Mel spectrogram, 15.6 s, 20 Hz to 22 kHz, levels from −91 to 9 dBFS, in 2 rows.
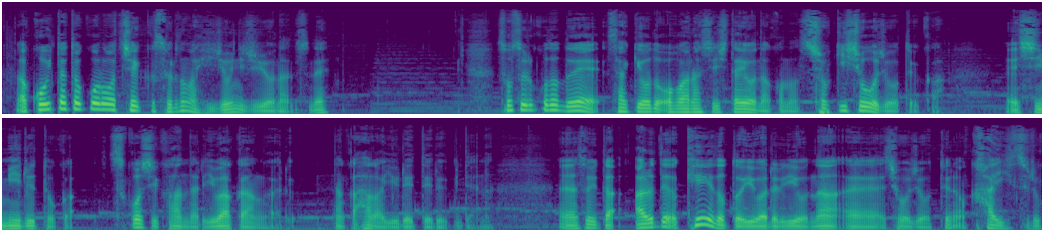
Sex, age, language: male, 40-59, Japanese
